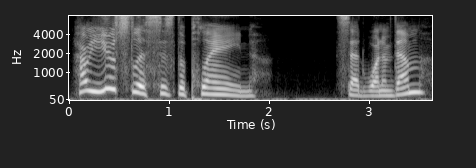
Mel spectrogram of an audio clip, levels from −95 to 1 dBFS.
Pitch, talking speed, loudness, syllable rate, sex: 235 Hz, 150 wpm, -18 LUFS, 4.6 syllables/s, female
